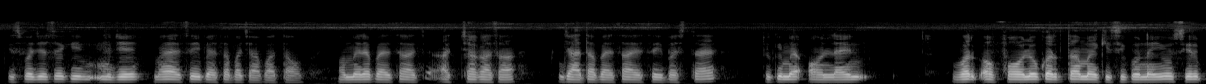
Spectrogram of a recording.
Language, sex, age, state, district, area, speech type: Hindi, male, 18-30, Uttar Pradesh, Pratapgarh, rural, spontaneous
